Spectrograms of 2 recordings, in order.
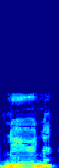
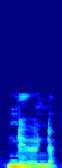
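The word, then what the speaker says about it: nun: the next letter is n and this is pronounced noon it's spelled n-u-n but it's n for the letter n and it's pronounced noon all verses start with the noon letter the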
